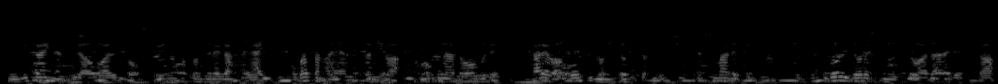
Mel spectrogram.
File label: male, live rec; SiSEC11; underdetermined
